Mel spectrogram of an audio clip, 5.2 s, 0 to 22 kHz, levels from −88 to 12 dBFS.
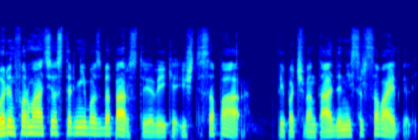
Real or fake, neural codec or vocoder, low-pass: real; none; 10.8 kHz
